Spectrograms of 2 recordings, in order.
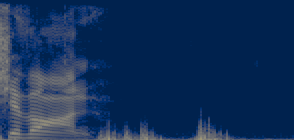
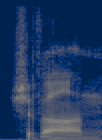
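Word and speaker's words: Siobhan: and for those wondering how you pronounce her name it's shavon shavon well I'll probably remember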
